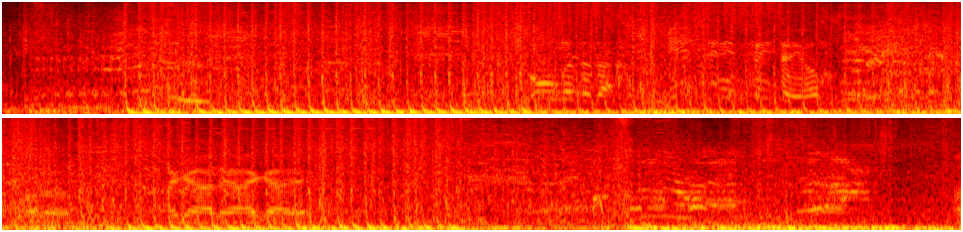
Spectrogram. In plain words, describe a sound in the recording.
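A rifle fires in rapid, continuous bursts.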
